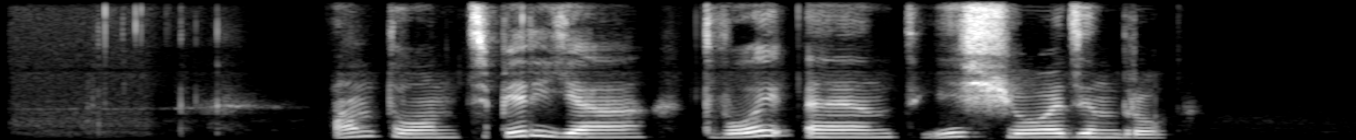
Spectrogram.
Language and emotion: Russian, positive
